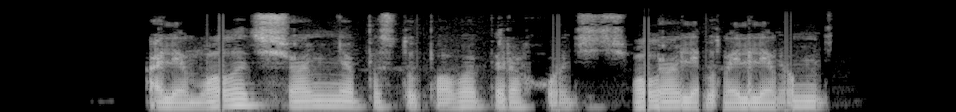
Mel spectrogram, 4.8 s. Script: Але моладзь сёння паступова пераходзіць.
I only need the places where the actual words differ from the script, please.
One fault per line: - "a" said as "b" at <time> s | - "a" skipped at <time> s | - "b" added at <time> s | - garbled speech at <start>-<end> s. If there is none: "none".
- garbled speech at 3.2-4.2 s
